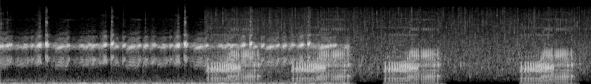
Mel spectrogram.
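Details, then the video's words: Frogs croak in short, harsh, nasal bursts, roughly one every second or so, over a steady high trilling chorus of other frogs. "Frog Sounds"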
